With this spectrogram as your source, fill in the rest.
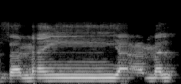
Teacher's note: ف هنا الإدغام بغنة، نقول فمن يعمل، طبعا غنة حركتين ليس ثلاثة وأربعة، لا نقول فمن يعمل أو حركة واحدة فمن يعمل، لا خطأ، إنما حركتين.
